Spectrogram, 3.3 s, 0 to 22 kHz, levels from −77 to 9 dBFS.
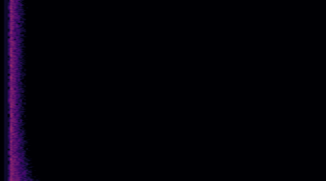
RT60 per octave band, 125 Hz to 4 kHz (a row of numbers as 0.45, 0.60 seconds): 0.65, 0.60, 0.50, 0.45, 0.45, 0.35 seconds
